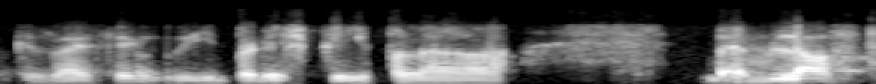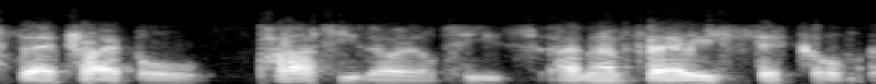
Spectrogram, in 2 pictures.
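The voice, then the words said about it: British accent. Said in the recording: “because of my accent to um, um, racial stereotyping”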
